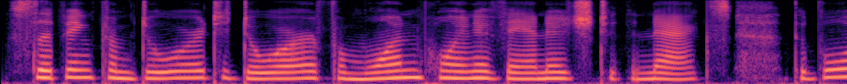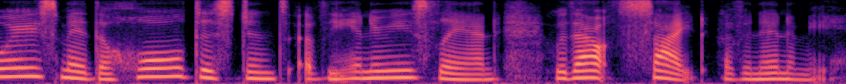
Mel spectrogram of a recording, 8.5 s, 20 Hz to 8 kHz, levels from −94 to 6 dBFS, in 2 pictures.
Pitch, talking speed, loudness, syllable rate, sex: 230 Hz, 200 wpm, -19 LUFS, 5.3 syllables/s, female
